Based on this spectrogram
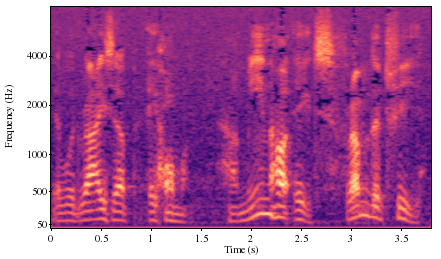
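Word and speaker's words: Homon (המן): So therefore that word can be pronounced Homon.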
